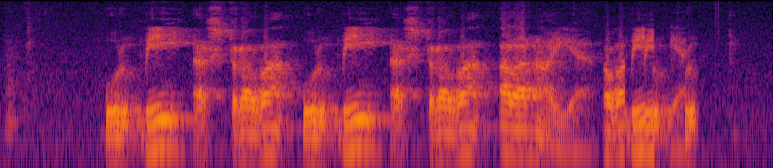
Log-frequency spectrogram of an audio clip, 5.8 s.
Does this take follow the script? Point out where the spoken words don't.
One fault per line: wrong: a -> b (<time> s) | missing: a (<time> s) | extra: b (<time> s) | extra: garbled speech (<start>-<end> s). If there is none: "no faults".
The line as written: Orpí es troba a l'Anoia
extra: orpí es troba (2.3 s)
extra: garbled speech (4.5-5.3 s)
